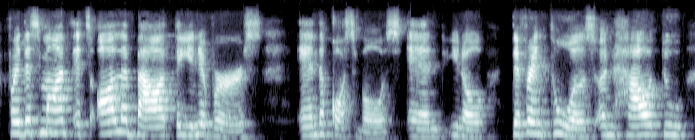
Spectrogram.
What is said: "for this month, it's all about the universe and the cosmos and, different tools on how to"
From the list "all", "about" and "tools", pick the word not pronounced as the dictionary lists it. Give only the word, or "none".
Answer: tools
